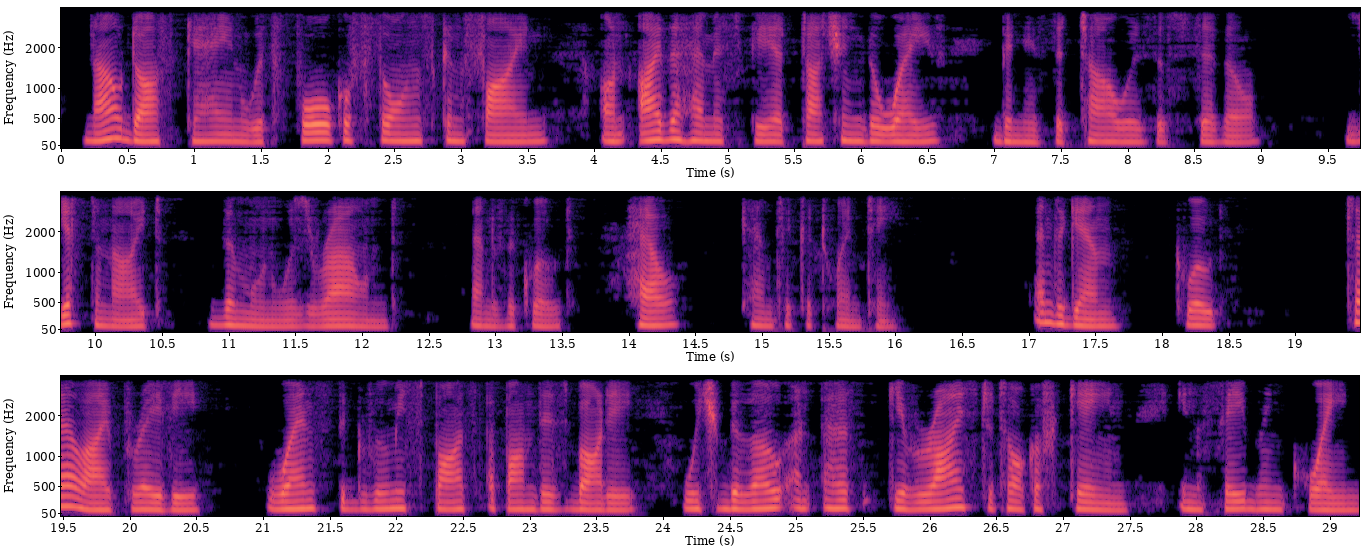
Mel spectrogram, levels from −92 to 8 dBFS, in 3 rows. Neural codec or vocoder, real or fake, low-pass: none; real; 3.6 kHz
